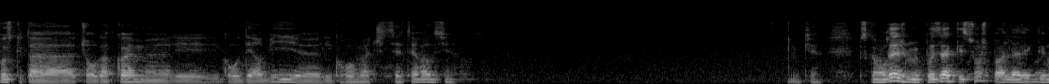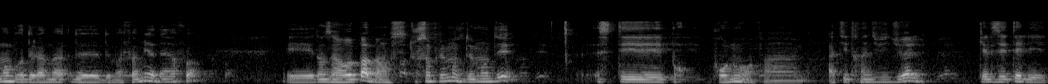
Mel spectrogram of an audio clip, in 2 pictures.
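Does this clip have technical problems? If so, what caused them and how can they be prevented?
Yes. An echo with no canceller runs throughout the clip: every phrase is trailed, roughly 0.4 s later, by a faint copy about 22 dB below the speech, thinner than the original. The far end is playing the call on a loudspeaker, its microphone captures that playback, and nothing strips it out, so the speech returns after a full network round trip. Prevent it by enabling acoustic echo cancellation on the far end's device or having that participant wear headphones.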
